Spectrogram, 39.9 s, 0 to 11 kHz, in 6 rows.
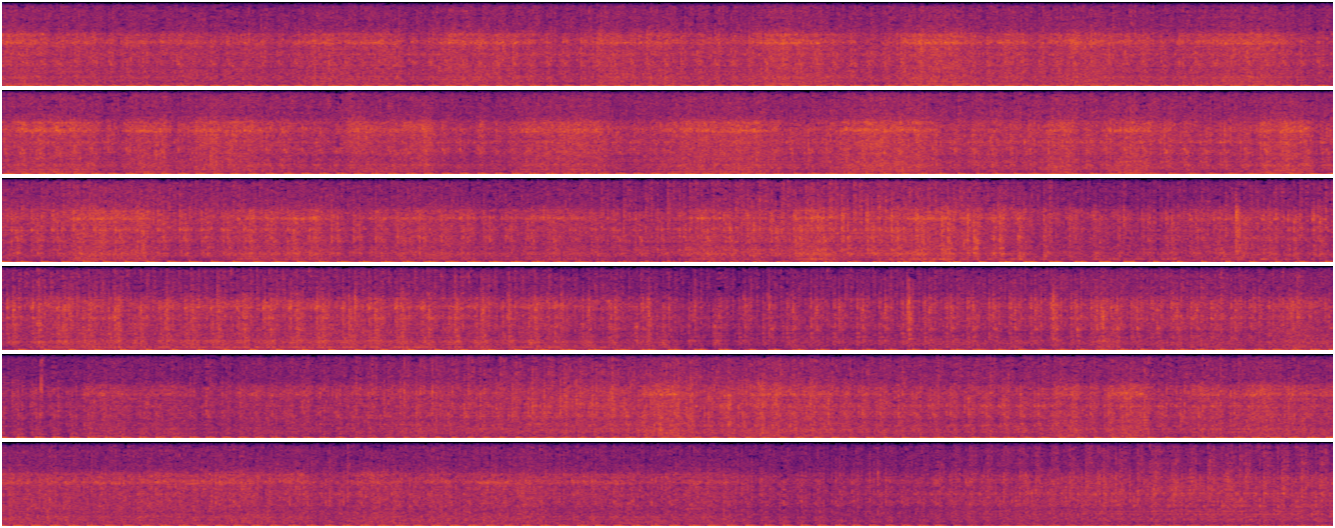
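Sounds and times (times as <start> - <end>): diesel engine running: 0.0 - 39.9
machine clatter and knocks: 0.1 - 27.4.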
